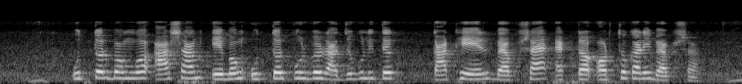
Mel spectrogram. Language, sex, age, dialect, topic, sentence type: Bengali, female, 25-30, Standard Colloquial, agriculture, statement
